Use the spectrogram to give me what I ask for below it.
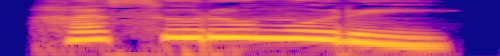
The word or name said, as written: ಹಸಿರುಮುರಿ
